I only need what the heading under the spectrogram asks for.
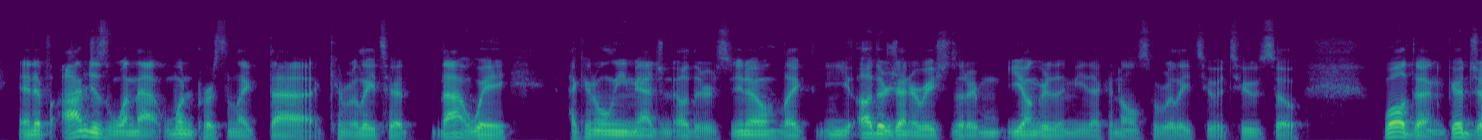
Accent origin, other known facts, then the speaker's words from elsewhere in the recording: Los Angeles, California, United States; like I'm from Boyle Heights, East LA, and we grew up with that.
